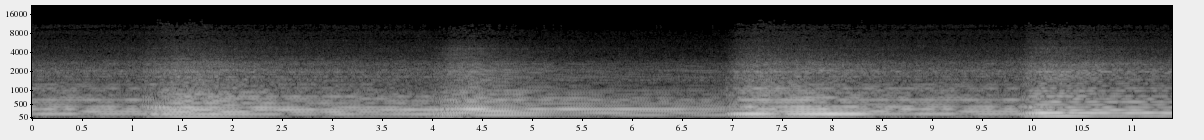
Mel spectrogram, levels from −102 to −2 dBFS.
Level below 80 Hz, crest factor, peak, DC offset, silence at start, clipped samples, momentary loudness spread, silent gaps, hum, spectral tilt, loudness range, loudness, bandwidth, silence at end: -54 dBFS; 14 dB; -18 dBFS; under 0.1%; 0 s; under 0.1%; 9 LU; none; none; -9.5 dB/octave; 4 LU; -33 LUFS; 5.4 kHz; 0 s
